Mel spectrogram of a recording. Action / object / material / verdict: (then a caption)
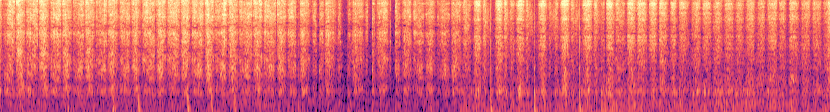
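scrape / graphite pencil on a paper sketchbook page / paper / none. A graphite pencil makes fast hatching strokes across the flat white paper page of a spiral sketchbook. The result is a steady, bright, scratchy rubbing with a loose rhythm of about two strokes per second, easing briefly around the middle before continuing.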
